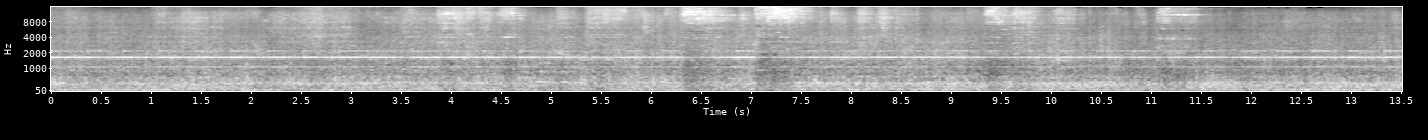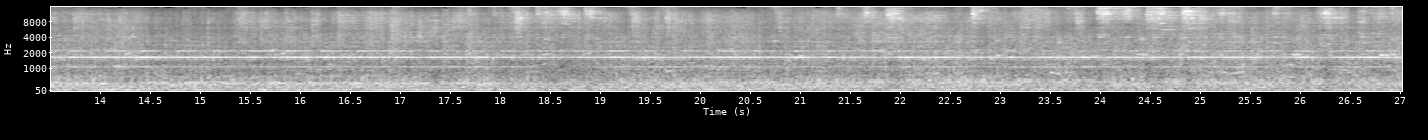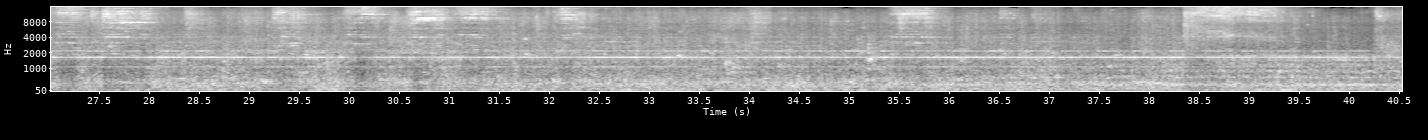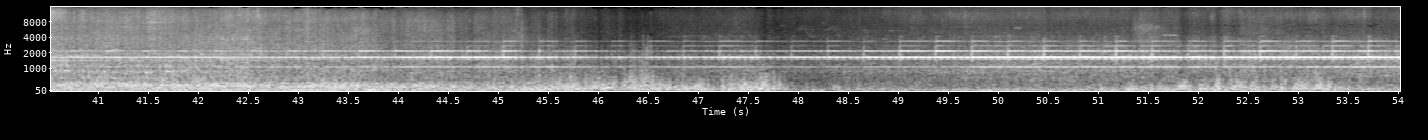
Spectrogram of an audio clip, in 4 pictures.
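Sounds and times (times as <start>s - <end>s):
train wheels clattering: 0.0s - 44.4s
diesel locomotive engines: 0.0s - 54.0s
steady high ringing tone: 0.0s - 54.0s.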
